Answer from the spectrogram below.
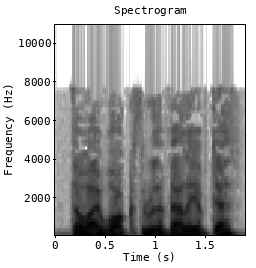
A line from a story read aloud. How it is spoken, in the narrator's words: the deacon whimpered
